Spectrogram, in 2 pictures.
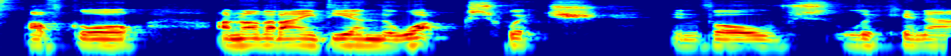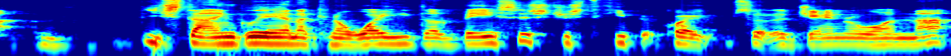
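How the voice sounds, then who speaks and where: A man with a Scottish accent at a medium pitch and a fairly quick pace, on a very clean recording with a silent background. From Scotland. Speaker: football podcaster. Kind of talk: casual chat.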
